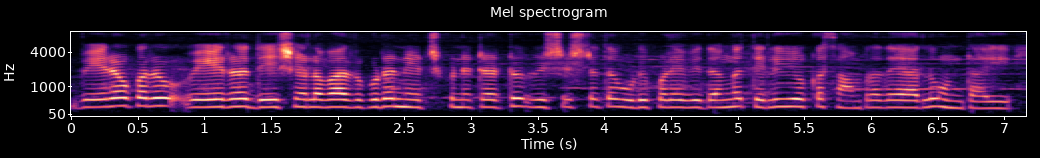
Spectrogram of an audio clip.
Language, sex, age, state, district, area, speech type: Telugu, female, 30-45, Andhra Pradesh, Kurnool, rural, spontaneous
